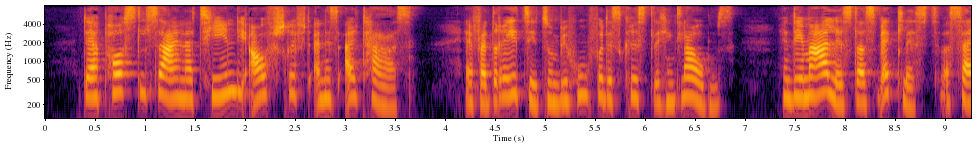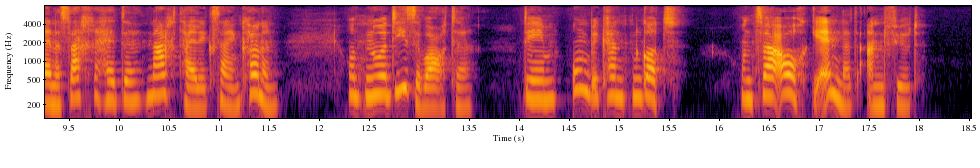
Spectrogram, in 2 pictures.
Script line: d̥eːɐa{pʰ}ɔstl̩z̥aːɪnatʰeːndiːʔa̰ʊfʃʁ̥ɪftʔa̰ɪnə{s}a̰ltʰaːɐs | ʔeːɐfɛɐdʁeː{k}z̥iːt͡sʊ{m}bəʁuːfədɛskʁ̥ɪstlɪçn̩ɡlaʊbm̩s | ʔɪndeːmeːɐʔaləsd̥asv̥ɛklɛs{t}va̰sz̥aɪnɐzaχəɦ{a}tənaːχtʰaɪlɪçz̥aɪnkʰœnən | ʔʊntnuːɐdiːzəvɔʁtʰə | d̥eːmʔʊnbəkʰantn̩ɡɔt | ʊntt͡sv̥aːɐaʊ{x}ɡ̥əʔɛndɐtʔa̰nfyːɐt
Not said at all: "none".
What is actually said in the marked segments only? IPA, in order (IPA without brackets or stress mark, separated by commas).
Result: pʰ, s, t, m, t, ɛ, x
